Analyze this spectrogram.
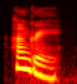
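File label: "hungry", English, female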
